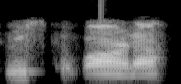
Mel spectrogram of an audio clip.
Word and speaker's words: Husqvarna: So where I'm at today is I work for to say it properly, Husqvarna.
